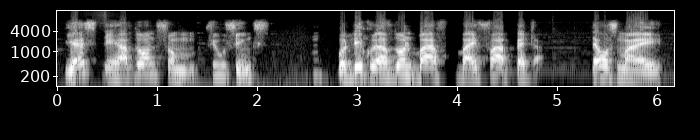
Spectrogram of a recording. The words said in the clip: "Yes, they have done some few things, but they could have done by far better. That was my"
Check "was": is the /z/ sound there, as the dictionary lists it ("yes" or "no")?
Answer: no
